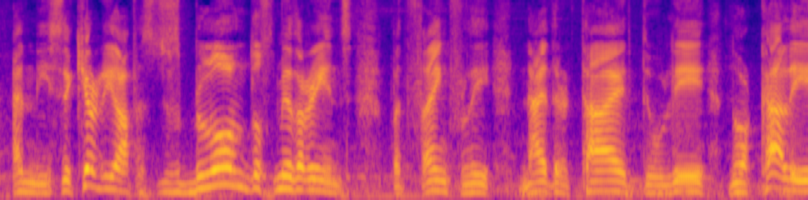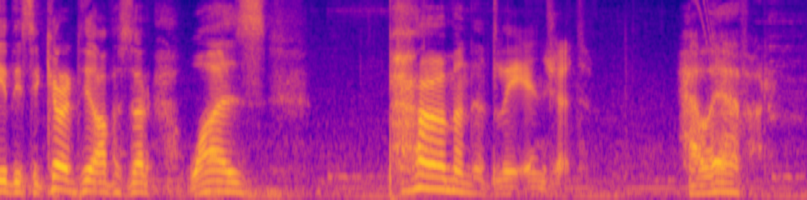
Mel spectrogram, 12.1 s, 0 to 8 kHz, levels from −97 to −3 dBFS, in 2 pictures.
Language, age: English, 50-69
